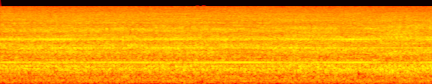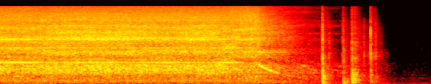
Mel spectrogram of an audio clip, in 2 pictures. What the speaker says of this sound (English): The blow dryer's right here too.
